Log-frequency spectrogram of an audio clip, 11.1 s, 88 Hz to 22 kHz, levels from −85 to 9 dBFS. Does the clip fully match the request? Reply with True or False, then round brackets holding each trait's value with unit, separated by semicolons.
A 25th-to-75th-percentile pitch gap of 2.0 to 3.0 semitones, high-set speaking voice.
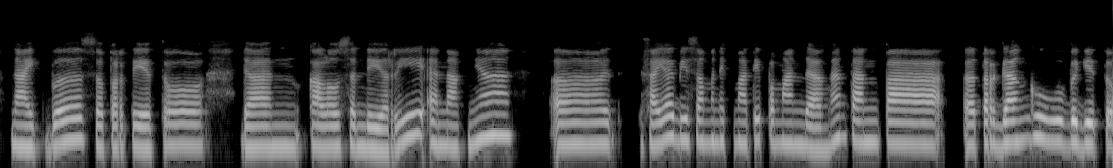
True (2.5 semitones; 195 Hz)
